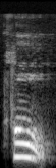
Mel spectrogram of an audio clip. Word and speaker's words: Hu: Hu, pronounced like who, which is associated with the spleen.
